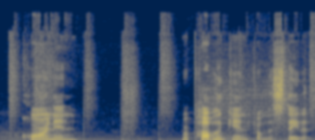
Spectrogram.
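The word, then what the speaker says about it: Cornyn: is Senator K and I'm probably saying his name wrong c o r n y n Corin republican from the state of Texas so in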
